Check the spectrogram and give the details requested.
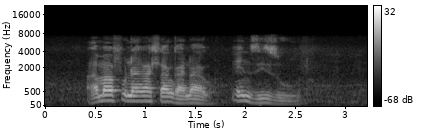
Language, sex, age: South Ndebele, male, 19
